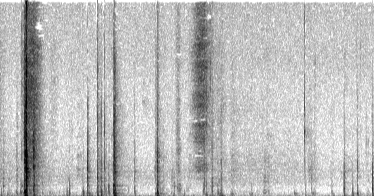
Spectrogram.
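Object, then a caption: Plastic toy brain-shaped lid. Fingertips lightly tap and scratch a hollow green plastic brain-shaped lid resting on a red plastic skull container. The result is a loose, irregular run of soft, dull plastic taps with very little ring, mixed with faint scratchy rustling and a brief brighter scrape.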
